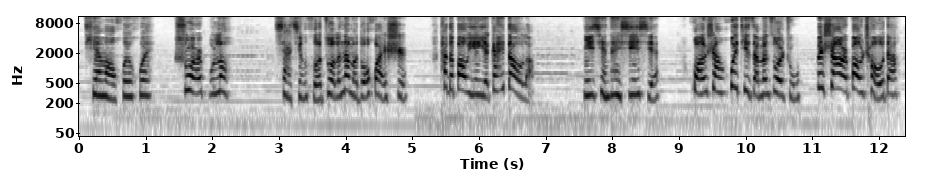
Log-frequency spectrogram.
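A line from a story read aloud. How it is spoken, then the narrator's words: Choked with tears. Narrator (Chinese): 哽咽地说道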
